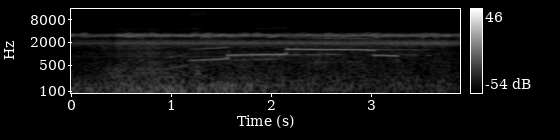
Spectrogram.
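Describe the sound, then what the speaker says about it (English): A common loon's wavering tremolo and yodel calls ring out over a lake, rising and stepping in pitch, heard alone with steady background hiss and no talking. "He's going nuts. He's calling out to me."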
